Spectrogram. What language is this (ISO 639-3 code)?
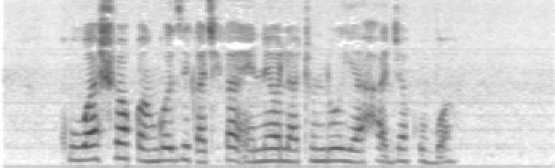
swa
